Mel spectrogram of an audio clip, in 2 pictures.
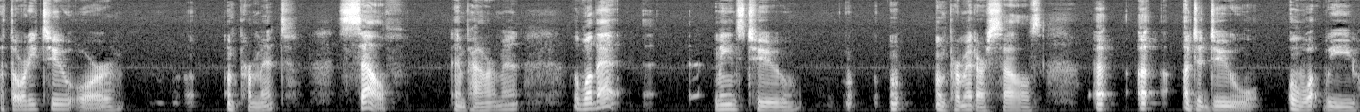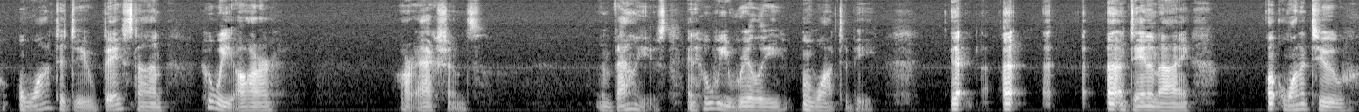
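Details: Adult male speaker; stuttering.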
